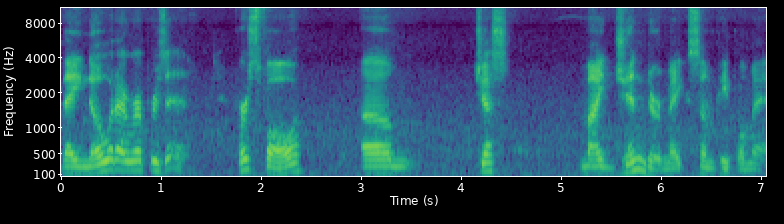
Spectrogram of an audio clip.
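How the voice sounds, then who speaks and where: A man with a Kentucky accent, medium in pitch, at a fairly slow pace. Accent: Kentucky Southern. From West Kentucky, US. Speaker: Bible teacher. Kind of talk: Bible study teaching. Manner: animated, conversational.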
